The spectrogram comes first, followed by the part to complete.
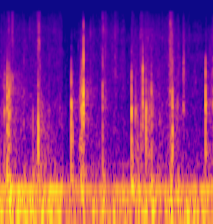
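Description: Footstep sound effect: soft, slow, steady steps, about two or three a second, standing for the tortoise plodding along, over a faint low hum.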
